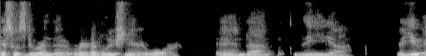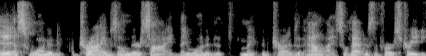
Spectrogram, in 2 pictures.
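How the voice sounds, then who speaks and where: Speaking at a moderate pace, a man keeps a fairly even intonation. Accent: Oklahoma. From Oklahoma, US. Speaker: speaker. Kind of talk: casual chat. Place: office. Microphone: video call.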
